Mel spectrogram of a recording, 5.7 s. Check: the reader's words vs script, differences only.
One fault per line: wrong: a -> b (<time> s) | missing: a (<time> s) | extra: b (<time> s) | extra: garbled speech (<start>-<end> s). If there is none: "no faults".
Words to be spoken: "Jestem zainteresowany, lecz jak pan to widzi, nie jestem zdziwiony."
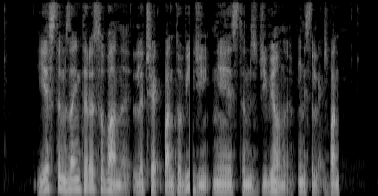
extra: garbled speech (4.5-5.1 s)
